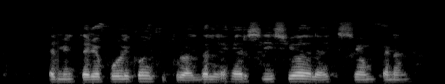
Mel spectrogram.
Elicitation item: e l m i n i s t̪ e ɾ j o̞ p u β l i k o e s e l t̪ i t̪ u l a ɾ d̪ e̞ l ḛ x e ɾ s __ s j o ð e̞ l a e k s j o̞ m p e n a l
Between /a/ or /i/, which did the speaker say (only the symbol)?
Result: i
